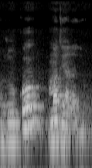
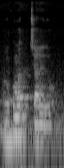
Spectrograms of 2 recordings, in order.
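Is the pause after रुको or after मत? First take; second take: after रुको; after मत. First: There is a pause right after रुको. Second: There is a pause right after मत.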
